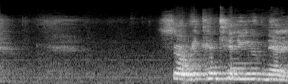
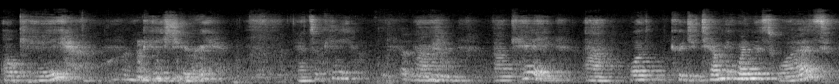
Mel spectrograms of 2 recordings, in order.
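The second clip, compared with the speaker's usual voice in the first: much softer, careful reply; poised, soothing; 7 dB quieter than usual. Retold or imitated. Answering her accusing friend, quiet poise. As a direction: gently placate an upset friend, hesitantly. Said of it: "I had great poise".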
